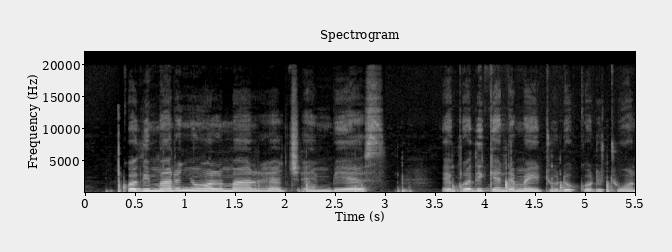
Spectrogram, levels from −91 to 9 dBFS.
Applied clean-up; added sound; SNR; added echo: neural mask model RNNoise.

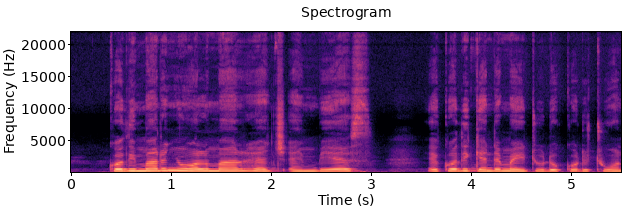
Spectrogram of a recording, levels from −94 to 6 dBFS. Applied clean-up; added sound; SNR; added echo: none; none; none; none.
